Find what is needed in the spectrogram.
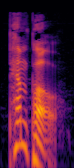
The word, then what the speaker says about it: pempo: And there's another word that's almost exactly like it in meaning, not in spelling, but in meaning, and that's the word pempo, P-E-M-P, long O.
